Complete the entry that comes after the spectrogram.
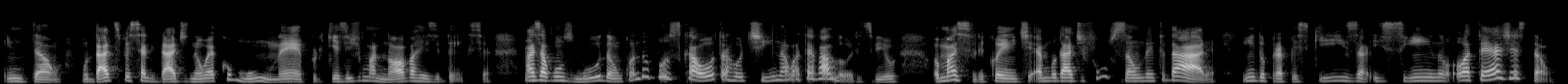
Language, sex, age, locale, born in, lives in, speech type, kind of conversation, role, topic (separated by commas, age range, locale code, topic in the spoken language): Portuguese, male, 30-34, pt-BR, Brazil, United States, read, expert-assistant, expert, O que muda no dia a dia de um médico ao trabalhar em especialidades como pediatria, cardiologia ou dermatologia?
